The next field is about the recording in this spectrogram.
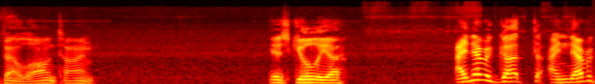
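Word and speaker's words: Giulia: Julia. That's how they spell it. So the I is silent and we use a G instead of a J.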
